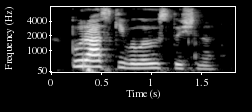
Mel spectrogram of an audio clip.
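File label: "пыр аски вылӧ ыстысьны", Komi, female; kpv audio dict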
